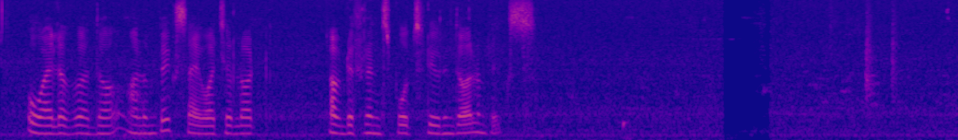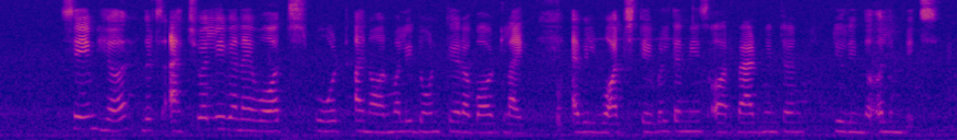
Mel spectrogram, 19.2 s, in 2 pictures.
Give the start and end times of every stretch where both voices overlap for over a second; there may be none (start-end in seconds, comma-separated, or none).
none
